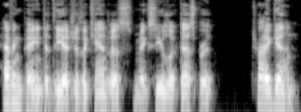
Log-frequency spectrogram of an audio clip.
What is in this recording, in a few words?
Voices edge desperate; The Looker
